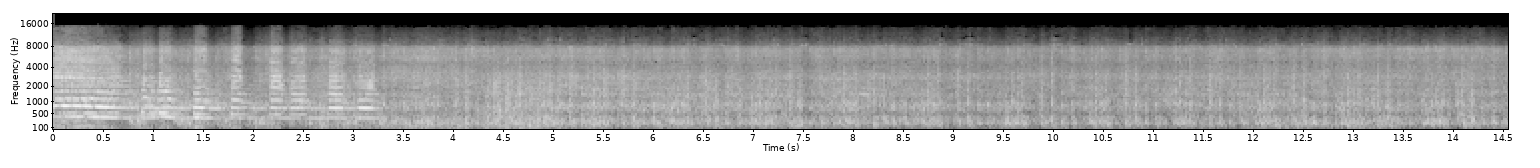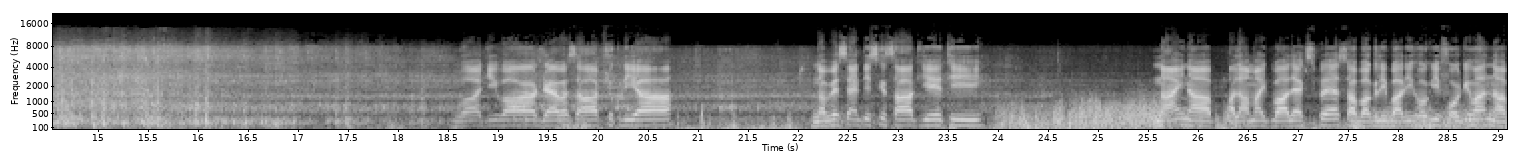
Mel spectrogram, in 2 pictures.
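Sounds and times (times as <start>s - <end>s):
locomotive horn toots: 0.0s - 3.4s
train coaches rattling past: 0.0s - 24.5s.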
